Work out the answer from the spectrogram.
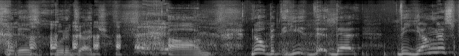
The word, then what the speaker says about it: Buttigieg: Yes, I'm not trying to pronounce the name. It is Buttigieg.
